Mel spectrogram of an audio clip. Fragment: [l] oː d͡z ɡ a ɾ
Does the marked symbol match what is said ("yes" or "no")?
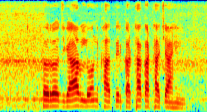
no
